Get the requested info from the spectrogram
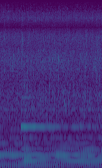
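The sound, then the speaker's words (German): A continuous, gentle babble of crystal-clear brook water, fed by winter snow, trickling over stones and through small hollows, steady, with soft sustained musical tones humming beneath it. “Es fließt über Steine und durch kleine Vertiefungen. Ein stetes Plätschern und Murmeln, das dich tief entspannt.”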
